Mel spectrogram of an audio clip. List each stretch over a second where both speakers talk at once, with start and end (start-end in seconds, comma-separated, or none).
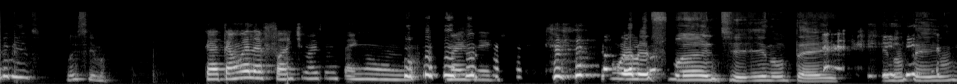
none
